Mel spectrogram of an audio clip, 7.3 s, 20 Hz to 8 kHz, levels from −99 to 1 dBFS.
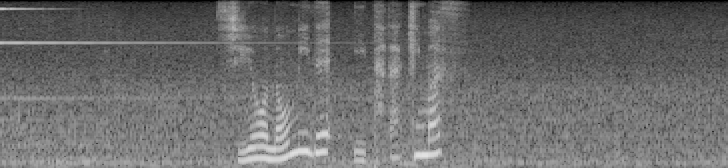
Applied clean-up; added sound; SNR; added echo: none; Bell; 13 dB; none.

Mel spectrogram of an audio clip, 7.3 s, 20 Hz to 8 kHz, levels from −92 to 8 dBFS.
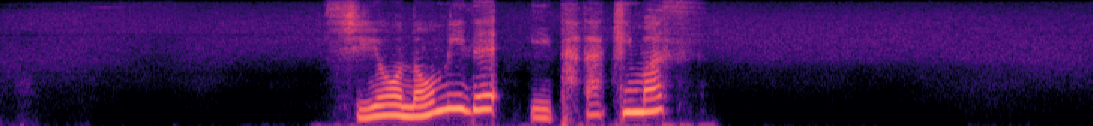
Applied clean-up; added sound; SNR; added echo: neural mask model Resemble Enhance denoiser.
